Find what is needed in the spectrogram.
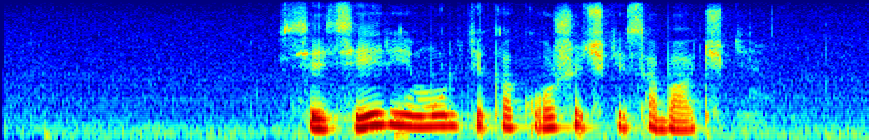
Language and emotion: Russian, neutral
